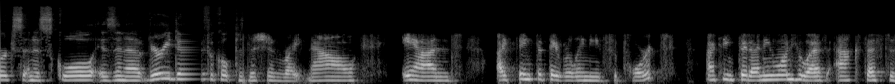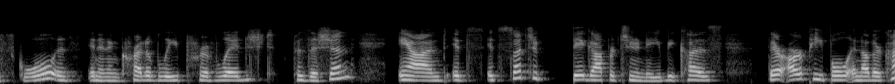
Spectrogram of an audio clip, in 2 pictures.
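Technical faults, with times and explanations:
1.81 to 2.04 s, call audio freeze: Packets were likely held up in transit, leaving the jitter buffer empty, so the receiver stretched the last sound for about 196 ms as a fading buzz or hiss. When they arrived, the speech carried on where it stopped, with nothing lost.
2.47 to 17.9 s, call bitrate drop: The bandwidth estimate fell, and the encoder went from 32 kbps down to 7 kbps, staying at its lowest for about 5.5 s. The audio band shrank from 20 kHz to 4 kHz, making the speech muffled, coarse and watery.
7.90 to 10.81 s, jitter buffer speed-up: The buffer had built up more delay than its target, so the receiver repeatedly cut short pitch-period slices, about a fifth of a second in total. The speech runs roughly 6% faster at unchanged pitch and sounds hurried.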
